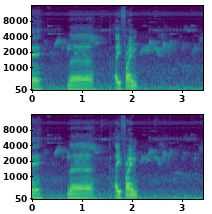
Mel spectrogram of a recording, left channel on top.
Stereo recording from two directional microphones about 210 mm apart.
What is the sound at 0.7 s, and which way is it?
Speech, 5° right (ahead or behind).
